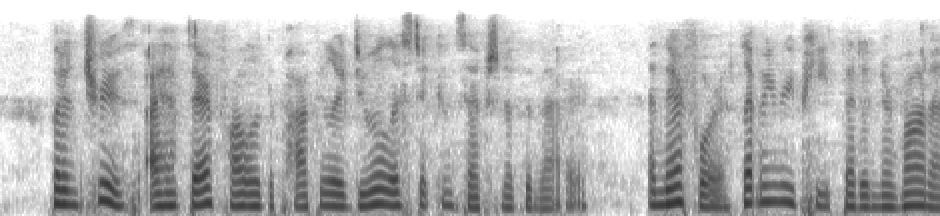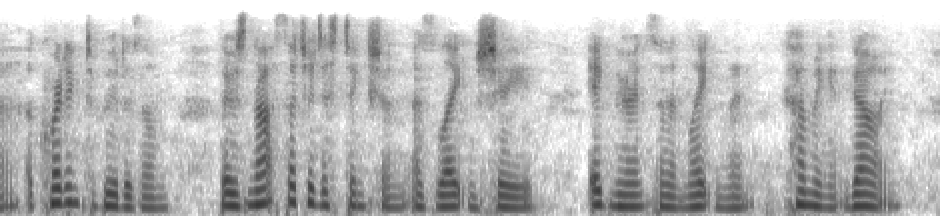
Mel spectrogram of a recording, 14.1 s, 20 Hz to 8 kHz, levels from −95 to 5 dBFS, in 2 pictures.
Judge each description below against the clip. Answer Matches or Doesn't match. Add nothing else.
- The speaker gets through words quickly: Doesn't match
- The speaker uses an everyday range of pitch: Matches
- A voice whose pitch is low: Doesn't match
